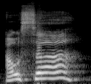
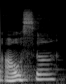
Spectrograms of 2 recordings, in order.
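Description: First: Loud, high exclamation. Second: Said in the usual way. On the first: Pretend. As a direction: blurt it out loudly. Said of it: "dann wird er richtig laut bei diesem Außer". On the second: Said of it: "dann wird er richtig laut bei diesem".

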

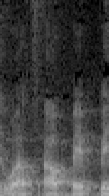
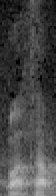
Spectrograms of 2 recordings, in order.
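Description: First: "WhatsApp" read as whats-a-pe-pe; screen reader's misreading. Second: Said in the usual way. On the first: Retold or imitated. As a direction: imitate a reader spelling the end of "WhatsApp" as "pe-pe". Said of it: "dia misalkan beberapa masih". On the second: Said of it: "dia masih WhatsApp P P".

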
